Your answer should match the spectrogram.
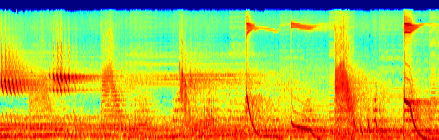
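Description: Dark ambient electronic music: layered synthesizer drones, with several falling pitch sweeps and short high chirps from about five seconds in.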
